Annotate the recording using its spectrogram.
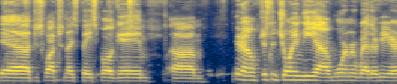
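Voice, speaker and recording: Speaking at a moderate pace in a New York accent, a man uses fairly even intonation and a fairly high pitch. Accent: New York area. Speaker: call-in participant. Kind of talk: casual chat.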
